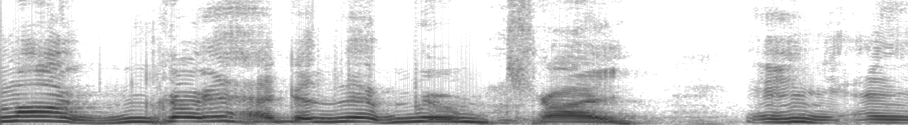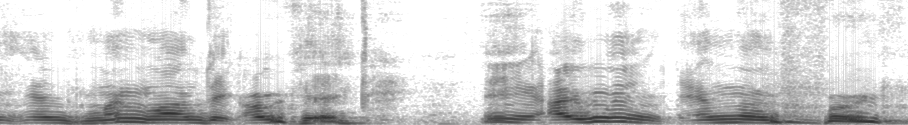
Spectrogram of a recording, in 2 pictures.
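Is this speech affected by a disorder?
Yes: cerebral palsy; neck surgery went badly.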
